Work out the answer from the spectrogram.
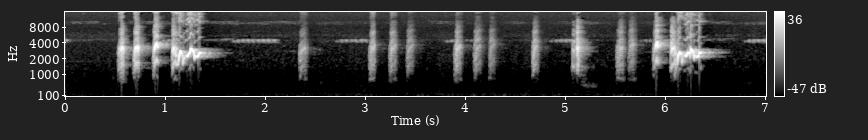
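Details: Sooty-headed bulbul singing vigorously to press a rival, 'nggaruda' style, played to lure a reluctant bird: a quick chirp burst ending in a fluttering trill, a run of single sharp chirps, then another trilled burst.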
